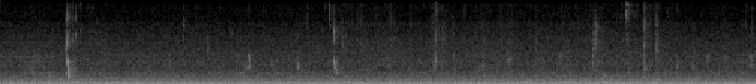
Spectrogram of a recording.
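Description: Close-miked chewing of boiled corn on the cob, with scattered small wet mouth clicks from biting and smacking, over a steady low hum.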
